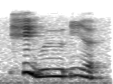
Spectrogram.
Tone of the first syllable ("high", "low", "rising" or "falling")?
falling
